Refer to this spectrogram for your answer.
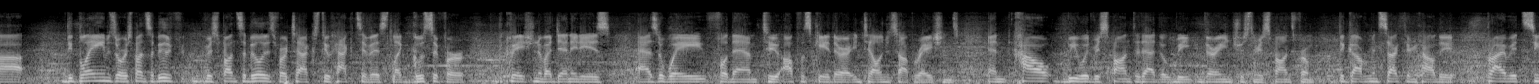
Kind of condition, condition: setting, busy venue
